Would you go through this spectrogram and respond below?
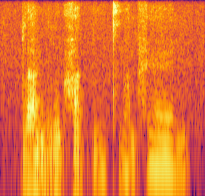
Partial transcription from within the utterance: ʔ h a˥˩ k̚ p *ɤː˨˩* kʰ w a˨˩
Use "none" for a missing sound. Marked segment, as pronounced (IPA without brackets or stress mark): ɯː˨˩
